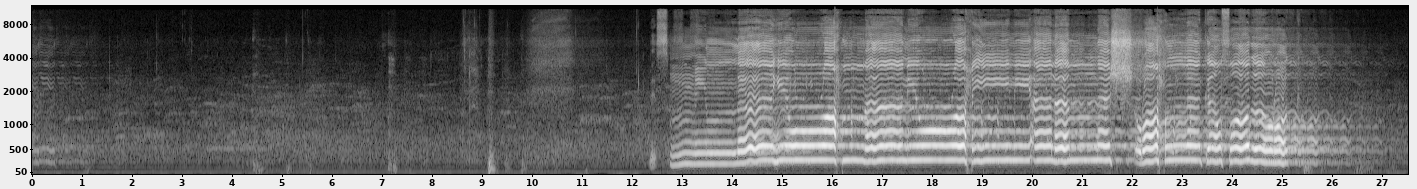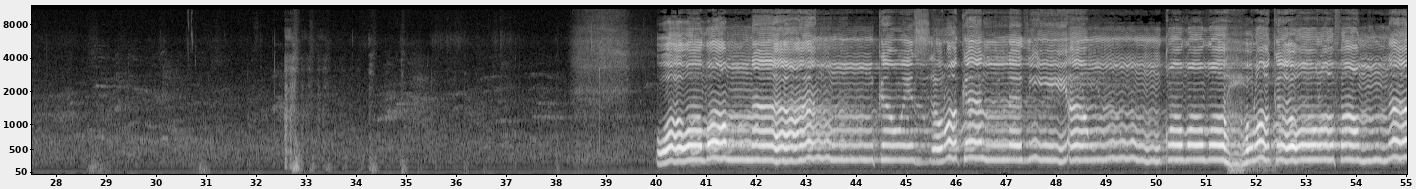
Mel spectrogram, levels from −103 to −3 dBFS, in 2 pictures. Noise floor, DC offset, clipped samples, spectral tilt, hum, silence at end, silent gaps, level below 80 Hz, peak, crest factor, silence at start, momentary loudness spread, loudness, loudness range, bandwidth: -57 dBFS; under 0.1%; under 0.1%; -2.5 dB/octave; 50 Hz at -65 dBFS; 0 s; none; -62 dBFS; 0 dBFS; 18 dB; 9.1 s; 11 LU; -15 LUFS; 7 LU; 11.5 kHz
